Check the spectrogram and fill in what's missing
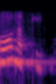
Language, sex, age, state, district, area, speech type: Marathi, female, 30-45, Maharashtra, Pune, urban, conversation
